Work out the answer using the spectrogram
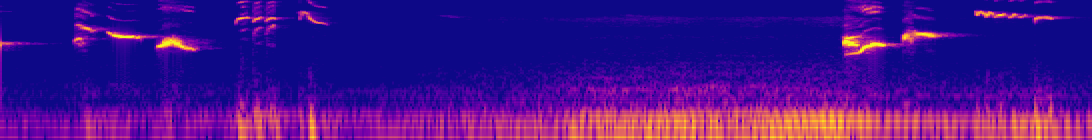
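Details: Orange-headed thrush giving 'ngeplong' style song, short bursts of high whistled and squeaky notes at the start and again near the end, separated by a quiet gap with low steady hum.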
